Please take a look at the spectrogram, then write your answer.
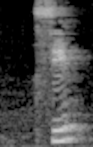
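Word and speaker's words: س: এখানে হরকত দেওয়া যখন আমরা উচ্চারণ করি সা, স, সা, স, এখানে যেন সিন পাতলা হবে, সদ মোটা হবে।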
